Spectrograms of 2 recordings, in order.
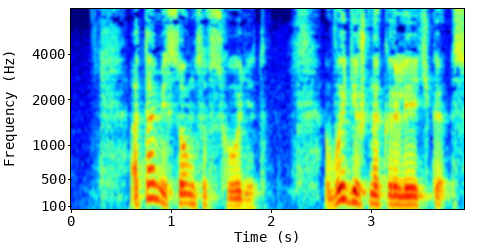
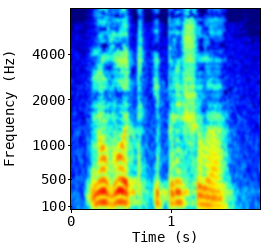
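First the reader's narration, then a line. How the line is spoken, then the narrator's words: Plain. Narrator (Russian): сказала Елена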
